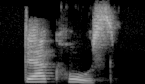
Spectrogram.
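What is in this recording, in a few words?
"Gruß", German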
